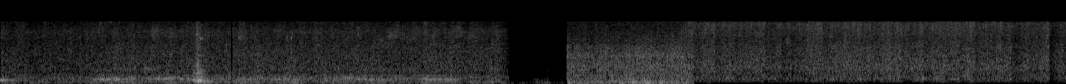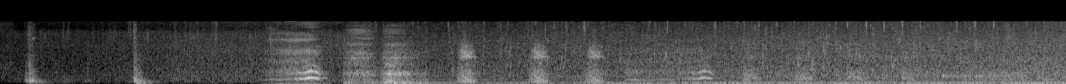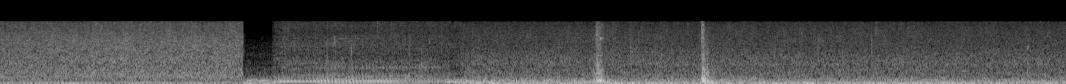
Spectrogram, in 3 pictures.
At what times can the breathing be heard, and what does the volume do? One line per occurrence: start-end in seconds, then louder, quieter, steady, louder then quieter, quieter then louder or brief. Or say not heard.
13.3-21.9 quieter.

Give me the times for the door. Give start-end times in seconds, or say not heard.
1.9-2.5, 10.9-12.2, 27.2-28.7.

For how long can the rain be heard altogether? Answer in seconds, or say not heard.
32 s.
